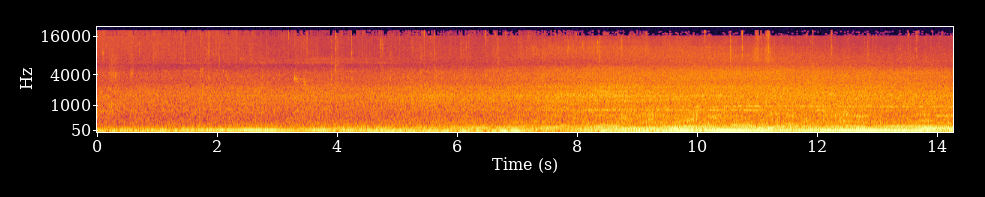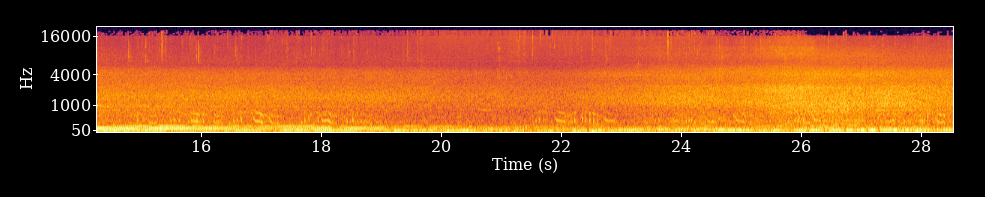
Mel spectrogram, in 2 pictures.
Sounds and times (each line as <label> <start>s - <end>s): pigeons 8.7s - 19.7s
pigeons 20.5s - 26.8s
pigeons 27.4s - 28.5s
